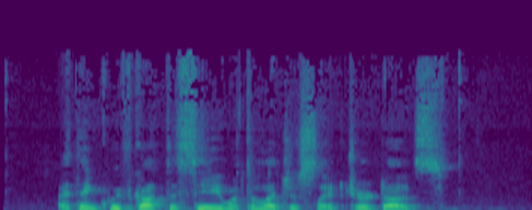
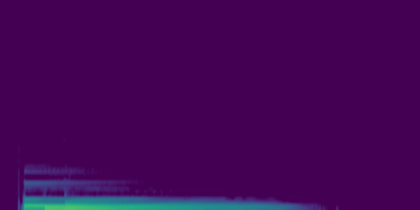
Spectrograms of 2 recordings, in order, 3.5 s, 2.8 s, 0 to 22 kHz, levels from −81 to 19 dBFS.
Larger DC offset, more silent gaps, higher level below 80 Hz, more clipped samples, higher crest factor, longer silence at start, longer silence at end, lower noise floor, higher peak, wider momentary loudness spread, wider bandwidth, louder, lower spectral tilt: neither; neither; second, -58 dBFS vs -50 dBFS; neither; about the same, 18 dB vs 18 dB; first, 0.4 s vs 0.15 s; second, 0.5 s vs 1.1 s; about the same, -52 dBFS vs -53 dBFS; about the same, -2 dBFS vs -4 dBFS; second, 13 LU vs 21 LU; first, 17 kHz vs 3.1 kHz; second, -21 LUFS vs -17 LUFS; second, -5.5 dB/octave vs -12 dB/octave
